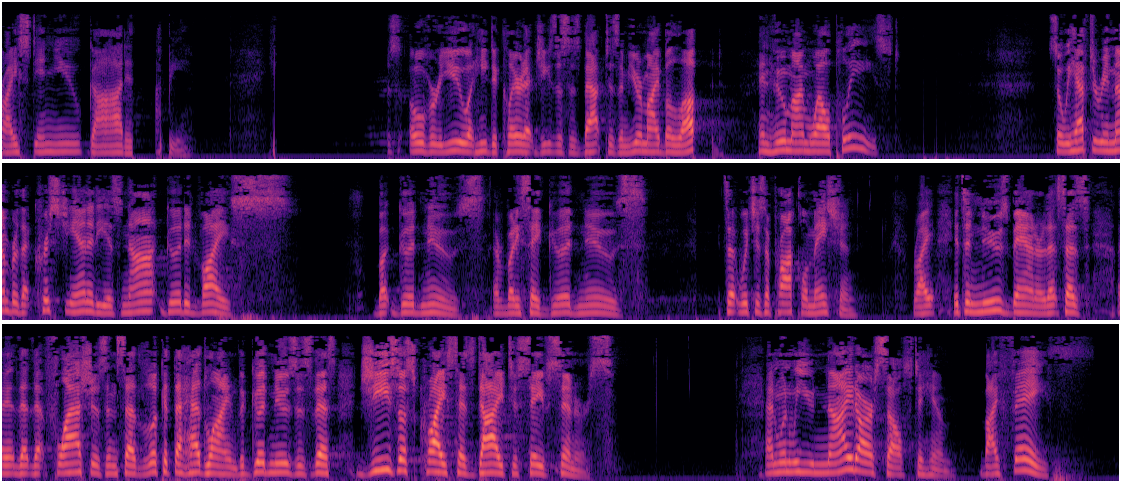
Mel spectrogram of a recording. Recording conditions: large echoing room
